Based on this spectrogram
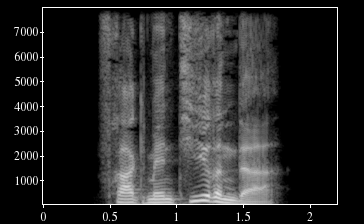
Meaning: inflection of fragmentierend: 1. strong/mixed nominative masculine singular 2. strong genitive/dative feminine singular 3. strong genitive plural
- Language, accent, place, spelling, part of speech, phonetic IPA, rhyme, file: German, Germany, Berlin, fragmentierender, adjective, [fʁaɡmɛnˈtiːʁəndɐ], -iːʁəndɐ, De-fragmentierender.ogg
